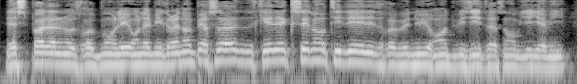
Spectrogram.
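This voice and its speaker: A man's voice: mid-range voice, normal speed, mellow, pitched above the performer's own voice, natural voice. A man voicing a kindly, dreamy professor in his seventies in a comic radio serial, affable, courtly and exclamatory. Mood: delighted.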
